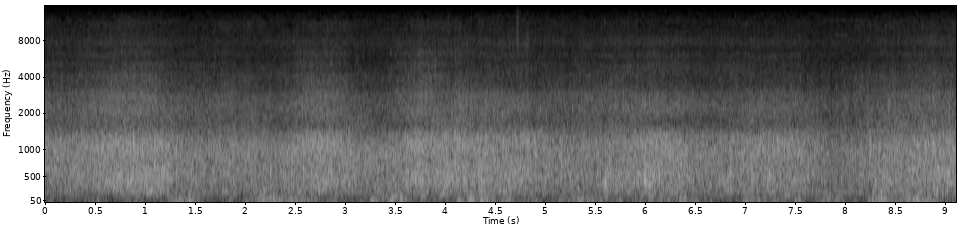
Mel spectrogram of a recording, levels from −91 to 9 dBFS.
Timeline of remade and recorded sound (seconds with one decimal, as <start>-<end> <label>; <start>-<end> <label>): 0.0-1.8 recorded; 1.8-2.5 remade; 2.5-9.1 recorded

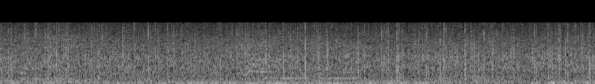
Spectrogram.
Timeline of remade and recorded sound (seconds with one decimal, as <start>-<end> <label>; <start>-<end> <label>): 0.0-1.3 recorded; 1.3-2.4 remade; 2.4-4.1 recorded; 4.1-4.7 remade; 4.7-6.0 recorded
